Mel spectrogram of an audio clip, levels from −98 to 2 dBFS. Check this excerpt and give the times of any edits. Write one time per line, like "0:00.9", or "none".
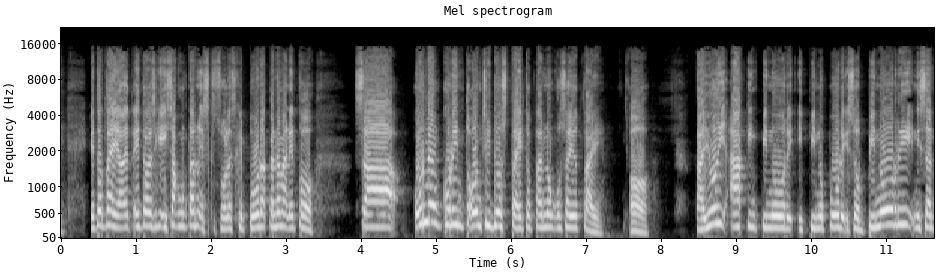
none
